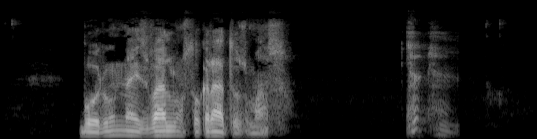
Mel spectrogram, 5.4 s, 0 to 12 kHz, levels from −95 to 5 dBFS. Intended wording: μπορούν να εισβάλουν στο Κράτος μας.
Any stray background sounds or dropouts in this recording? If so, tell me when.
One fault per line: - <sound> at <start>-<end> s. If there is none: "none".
- throat clearing at 4.0-4.6 s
